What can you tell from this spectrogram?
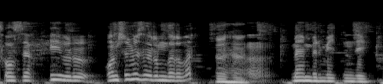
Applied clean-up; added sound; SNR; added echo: classical method log-MMSE.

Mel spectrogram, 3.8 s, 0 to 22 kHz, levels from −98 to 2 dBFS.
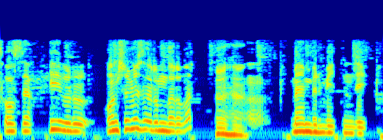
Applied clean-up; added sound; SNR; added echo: classical method spectral subtraction.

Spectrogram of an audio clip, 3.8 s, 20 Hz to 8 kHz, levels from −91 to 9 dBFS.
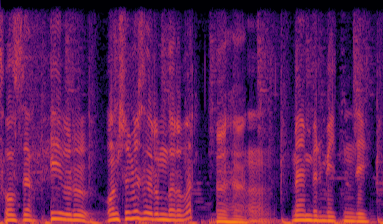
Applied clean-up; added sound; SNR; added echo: none; none; none; none.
